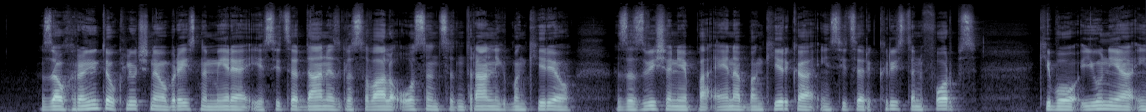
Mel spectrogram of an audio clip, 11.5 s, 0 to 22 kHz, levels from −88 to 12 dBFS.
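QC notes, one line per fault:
No faults were heard in this speech clip. Nothing in the audio calls for a QC note.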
